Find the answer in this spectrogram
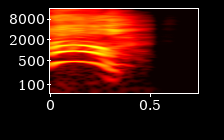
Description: alyx hurt; svencoop addon; playersounds

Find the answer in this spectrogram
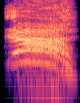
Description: rebel pain; svencoop addon; playersounds

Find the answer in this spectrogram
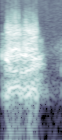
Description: combine grenade; svencoop addon; playersounds

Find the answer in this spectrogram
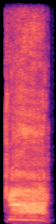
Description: sniper pain severe; svencoop addon; tfc; player

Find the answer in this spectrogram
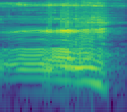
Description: launch pain; eli; svencoop addon; playersounds

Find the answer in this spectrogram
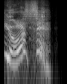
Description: weap get; svencoop addon; playersounds; Tenno

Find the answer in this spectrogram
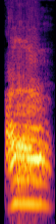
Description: spy pain severe; svencoop addon; tfc; player

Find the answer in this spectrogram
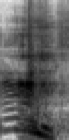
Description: launch pain; eli; svencoop addon; playersounds

